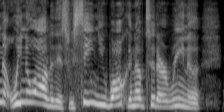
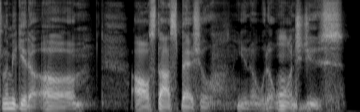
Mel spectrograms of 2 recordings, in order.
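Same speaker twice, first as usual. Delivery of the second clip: very low, deep bass voice; 13 semitones lower, 8 dB quieter than usual. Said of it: "ordered his Waffle House to go with a deep voice".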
